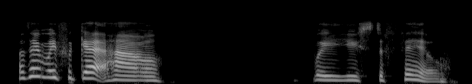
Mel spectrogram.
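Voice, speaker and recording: In a southern English accent, a woman at medium pitch talks in a bright, sharp tone with very wide pitch swings and long, frequent pauses, her sound dry and close with no echo. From England, Cambridge. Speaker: guest in recovery from alcohol. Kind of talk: casual chat.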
